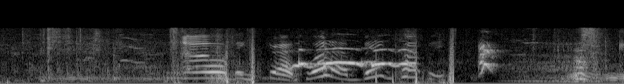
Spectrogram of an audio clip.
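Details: Two 4-month-old male Treeing Walker Coonhound puppies, brothers, playing together; several bursts of high arching yelps and short wavering howls rise and fall over a few seconds, broken by pauses and scuffling sounds.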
